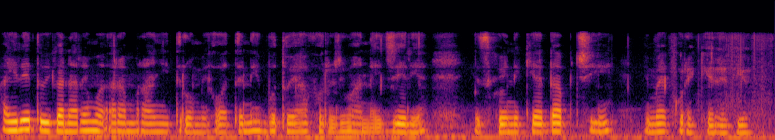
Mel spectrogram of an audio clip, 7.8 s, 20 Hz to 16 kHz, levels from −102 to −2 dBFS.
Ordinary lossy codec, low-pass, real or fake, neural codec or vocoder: none; 7.2 kHz; real; none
